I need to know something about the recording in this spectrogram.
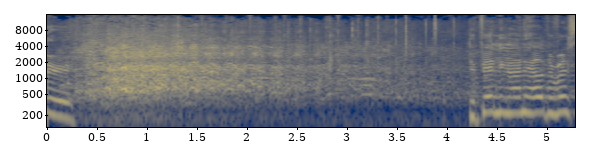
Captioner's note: audience laughs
